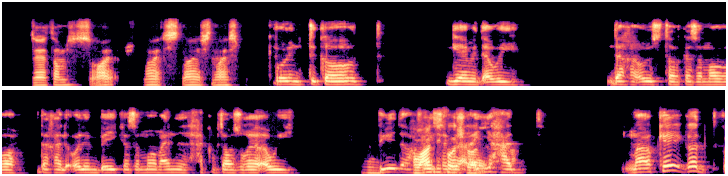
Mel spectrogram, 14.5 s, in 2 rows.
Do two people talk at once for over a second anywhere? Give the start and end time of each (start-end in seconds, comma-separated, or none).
11.0-12.5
